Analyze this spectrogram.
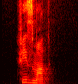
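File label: "физмат", Komi, female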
